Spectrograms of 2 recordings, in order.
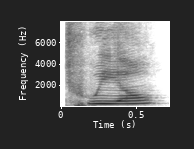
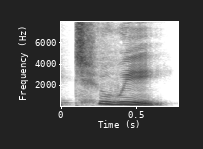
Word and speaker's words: tuile: would say in America, or a tuile if we were in France. And it is French for roof tile. It is spelled Tuile, tuile. I just say tuile in English, but it uses high amounts of fat and sugar.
